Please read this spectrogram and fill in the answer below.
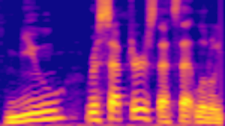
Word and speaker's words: mu: Let's talk specifically about what's pronounced mu receptors.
